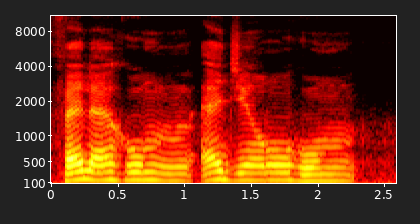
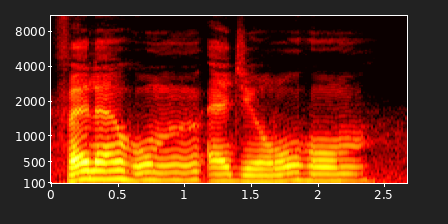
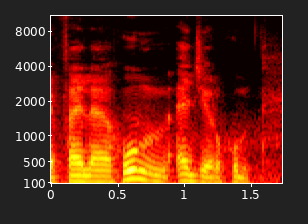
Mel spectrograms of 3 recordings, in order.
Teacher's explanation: Seperti yang diberitahu di istilah tadi, kita harus menzahirkan bacaan mim yang bertanda sukun tanpa kita mendengungkannya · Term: izhar syafawi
